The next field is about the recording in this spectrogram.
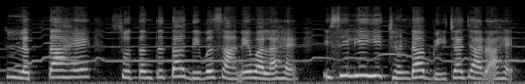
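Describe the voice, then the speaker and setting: Young orphan girl, acted by a woman, high pitch, caring, earnest, hopeful, animated story, music underneath. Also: a little slow. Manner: earnest, reassuring. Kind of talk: animated moral story voice acting. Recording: music behind the voice.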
